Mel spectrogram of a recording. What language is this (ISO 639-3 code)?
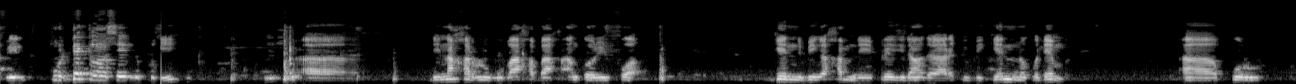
fra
